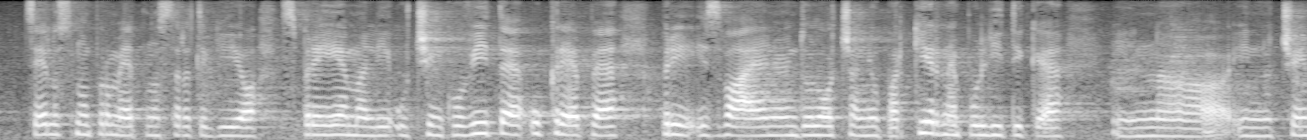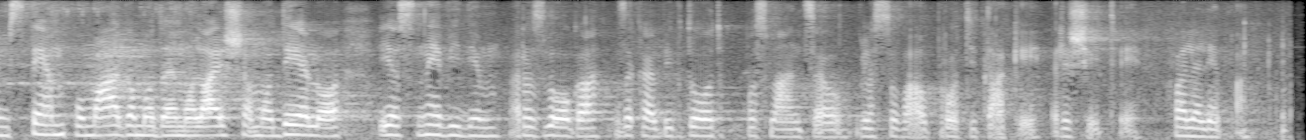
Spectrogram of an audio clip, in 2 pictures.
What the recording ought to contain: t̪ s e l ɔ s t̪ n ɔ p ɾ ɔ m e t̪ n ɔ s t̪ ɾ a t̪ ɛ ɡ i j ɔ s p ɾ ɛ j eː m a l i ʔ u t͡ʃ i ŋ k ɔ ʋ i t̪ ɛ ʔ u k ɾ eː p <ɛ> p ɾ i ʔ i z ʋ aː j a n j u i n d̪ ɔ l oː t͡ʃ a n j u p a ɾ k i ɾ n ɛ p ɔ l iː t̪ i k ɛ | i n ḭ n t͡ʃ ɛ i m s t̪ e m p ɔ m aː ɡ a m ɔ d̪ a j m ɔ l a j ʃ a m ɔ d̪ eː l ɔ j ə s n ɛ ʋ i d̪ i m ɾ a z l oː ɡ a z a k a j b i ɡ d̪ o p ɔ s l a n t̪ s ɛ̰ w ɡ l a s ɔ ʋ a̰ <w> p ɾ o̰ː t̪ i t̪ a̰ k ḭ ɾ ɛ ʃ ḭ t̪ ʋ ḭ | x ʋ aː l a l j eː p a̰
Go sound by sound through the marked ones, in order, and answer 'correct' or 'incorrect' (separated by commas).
correct, correct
